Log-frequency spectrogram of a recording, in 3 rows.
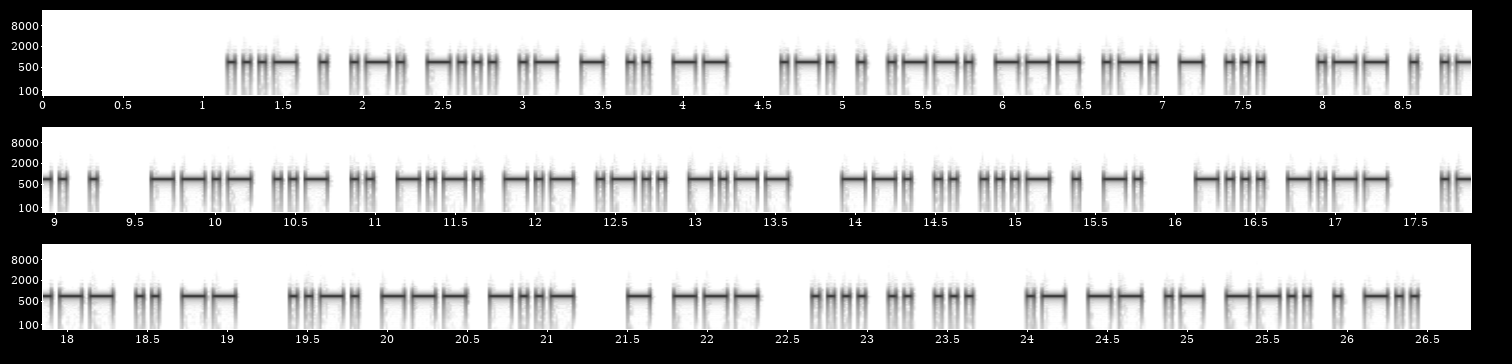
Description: Morse code, heard as a keyed tone, about 25 wpm, 700 Hz. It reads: VERBATIM REPORTS WERE QUICKLY GIVEN BY JIM FOX TO HIS AMAZED
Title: Pangram Challenge v2 - 25wpm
